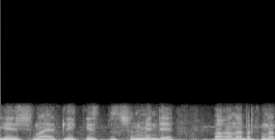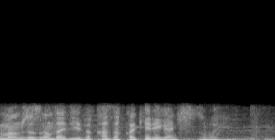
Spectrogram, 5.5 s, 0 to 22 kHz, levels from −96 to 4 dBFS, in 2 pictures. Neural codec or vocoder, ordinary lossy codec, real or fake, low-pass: none; Opus, 32 kbps; real; 5.4 kHz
